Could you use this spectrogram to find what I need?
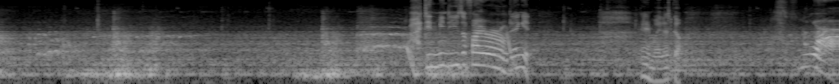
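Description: Video game music and chiming sound effects play from a television speaker.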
